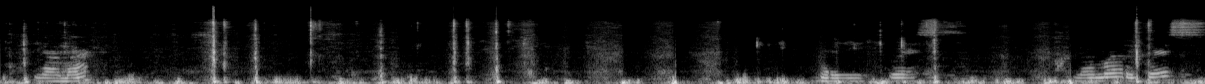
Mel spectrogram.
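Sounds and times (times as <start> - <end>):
keyboard key clicks: 4.5 - 5.2.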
